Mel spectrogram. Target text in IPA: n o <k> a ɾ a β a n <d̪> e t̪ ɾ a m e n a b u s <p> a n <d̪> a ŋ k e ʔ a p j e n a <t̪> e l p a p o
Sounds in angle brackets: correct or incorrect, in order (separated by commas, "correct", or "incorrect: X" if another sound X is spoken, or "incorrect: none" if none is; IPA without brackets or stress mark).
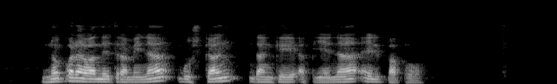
incorrect: p, correct, incorrect: k, correct, incorrect: none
